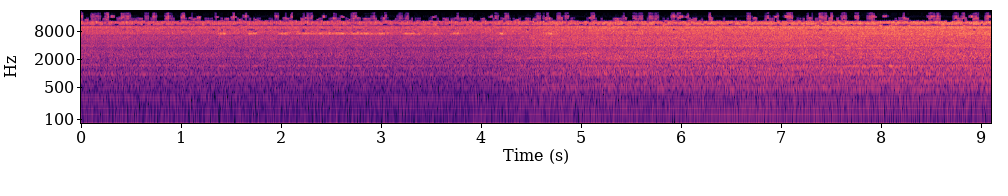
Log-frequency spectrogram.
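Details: 2013 Chevrolet Silverado 5.3 V8 idling with a regular stumble and shaking, uneven rumble; cylinder 8 misfire with no code set yet, vibration when driving, owner plans to replace coil pack; engine misfire at idle.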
